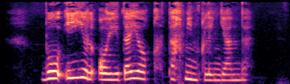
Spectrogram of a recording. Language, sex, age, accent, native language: Uzbek, female, 19-29, Sirdaryo, Uzbek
